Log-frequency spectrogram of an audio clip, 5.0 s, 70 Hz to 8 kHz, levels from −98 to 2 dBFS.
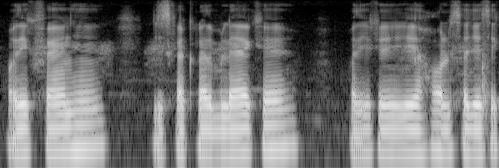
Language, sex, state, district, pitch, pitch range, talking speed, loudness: Hindi, male, Haryana, Jhajjar, 105 Hz, 105-115 Hz, 170 wpm, -17 LUFS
